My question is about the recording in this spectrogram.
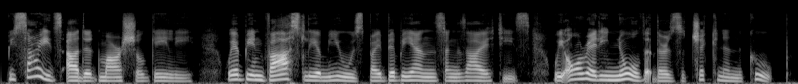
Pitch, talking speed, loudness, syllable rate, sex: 190 Hz, 175 wpm, -18 LUFS, 5.5 syllables/s, female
